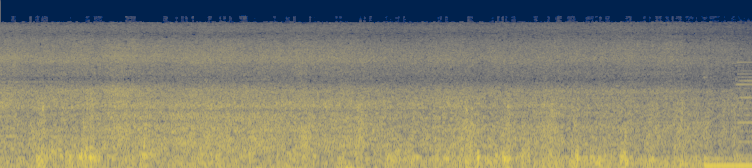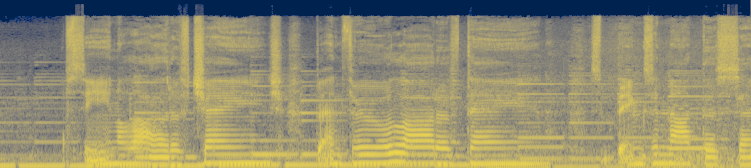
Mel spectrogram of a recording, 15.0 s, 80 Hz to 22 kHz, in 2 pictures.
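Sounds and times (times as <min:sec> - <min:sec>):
surf breaking on shore: 0:00.0 - 0:07.6
wind buffeting microphone: 0:00.0 - 0:09.9.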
